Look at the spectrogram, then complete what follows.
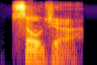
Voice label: "soldier", British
